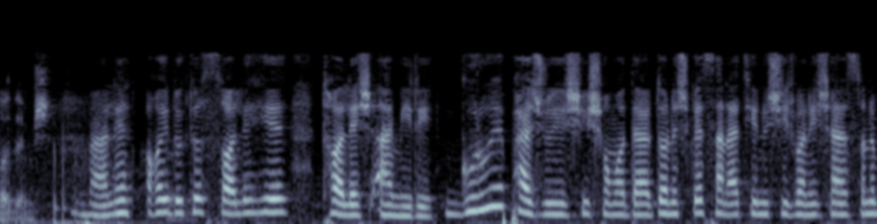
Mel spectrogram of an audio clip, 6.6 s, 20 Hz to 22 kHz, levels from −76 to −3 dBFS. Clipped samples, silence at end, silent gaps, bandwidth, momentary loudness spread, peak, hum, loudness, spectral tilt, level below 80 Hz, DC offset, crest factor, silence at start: under 0.1%; 0 s; none; 8.8 kHz; 7 LU; -6 dBFS; none; -25 LUFS; -4 dB/octave; -44 dBFS; under 0.1%; 18 dB; 0 s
